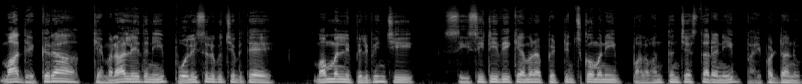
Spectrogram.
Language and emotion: Telugu, fearful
